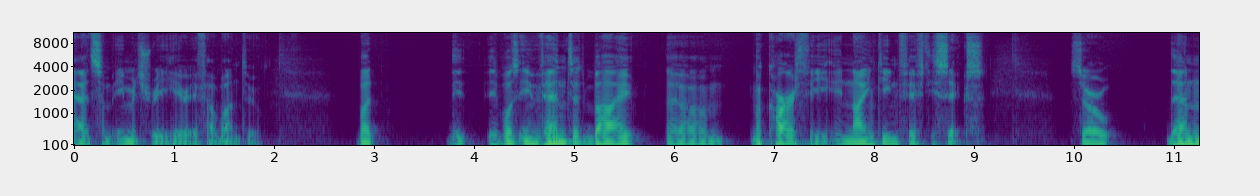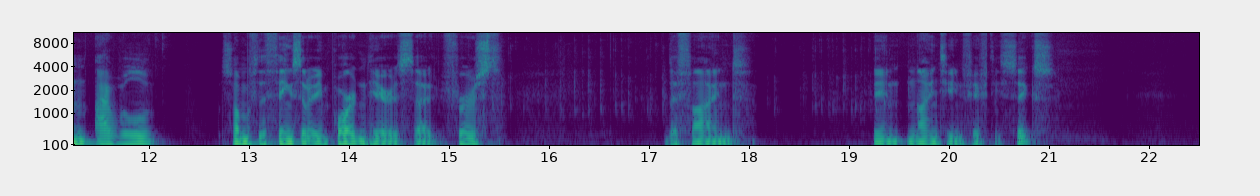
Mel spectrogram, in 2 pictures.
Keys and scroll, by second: 14.8-20.2 typing, 22.3-22.5 typing.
